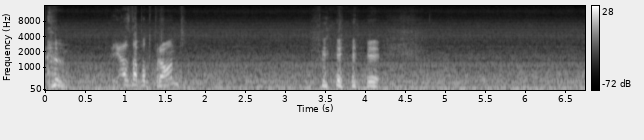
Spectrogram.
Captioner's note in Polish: śmiech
